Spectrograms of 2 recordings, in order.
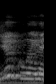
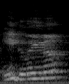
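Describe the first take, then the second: First: Only the U vowel is sounded. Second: Only the E vowel is sounded. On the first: The speaker calls it right. "it says Euglena and the E is silent" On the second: The speaker calls it wrong. "You wouldn't hear the U or Eglena"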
